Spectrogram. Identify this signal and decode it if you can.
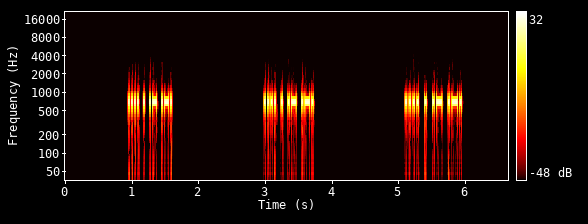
Morse code, heard as a keyed tone, about 43 wpm, 700 Hz. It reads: HEAR HEAR HEAR
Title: Speed-Racing Top 500 Words 35wpm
